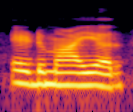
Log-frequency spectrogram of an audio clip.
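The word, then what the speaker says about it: admire: टू एड, AD को एड, ये MIRE, मायर, एडमायर. Last में जो E है एडमायर में वो साइलेंट है, हिम.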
